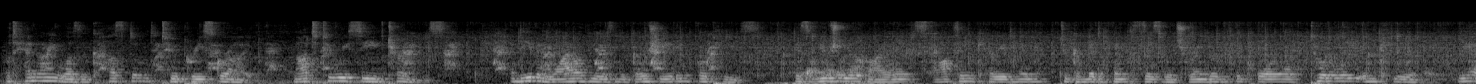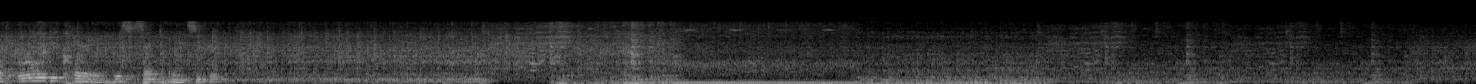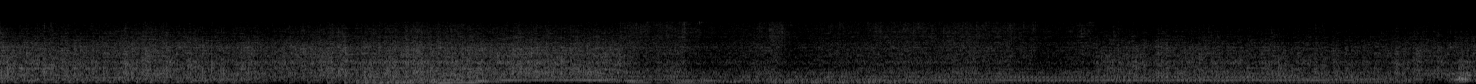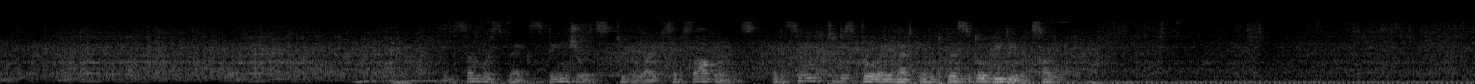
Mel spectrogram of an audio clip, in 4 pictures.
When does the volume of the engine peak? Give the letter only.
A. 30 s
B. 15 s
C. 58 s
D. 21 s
D.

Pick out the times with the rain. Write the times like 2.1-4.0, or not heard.
0.0-58.9.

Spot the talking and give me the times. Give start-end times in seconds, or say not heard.
0.0-17.0, 48.7-54.9.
